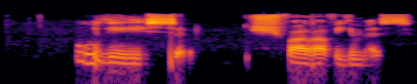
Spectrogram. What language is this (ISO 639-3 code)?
kab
